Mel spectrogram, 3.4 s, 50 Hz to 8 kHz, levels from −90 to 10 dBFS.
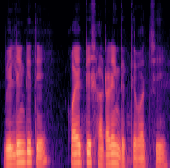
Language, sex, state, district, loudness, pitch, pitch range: Bengali, male, West Bengal, Cooch Behar, -16 LUFS, 110 Hz, 90-125 Hz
